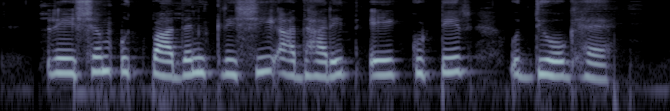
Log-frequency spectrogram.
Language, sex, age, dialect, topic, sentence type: Hindi, female, 41-45, Garhwali, agriculture, statement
